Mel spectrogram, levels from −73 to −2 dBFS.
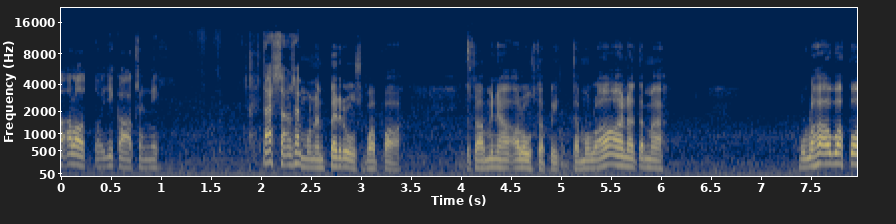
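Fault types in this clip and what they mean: Section at the wrong speed, 0.0 to 2.4 s: the opening stretch runs about 1.27 times faster than it should, so everything in it sounds hurried and lifted in pitch by roughly four semitones, with timing and pitch shifting together rather than separately. At 2.4 s the audio drops back to its natural rate and register. The likely cause is that this segment was played out or resampled against the wrong clock rate.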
